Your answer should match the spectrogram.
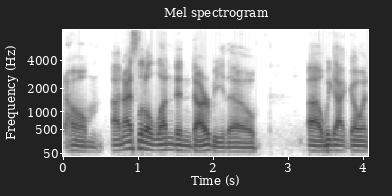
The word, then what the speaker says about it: derby: I still like saying I like saying Derby even though it's spelled with an E yeah uh I like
